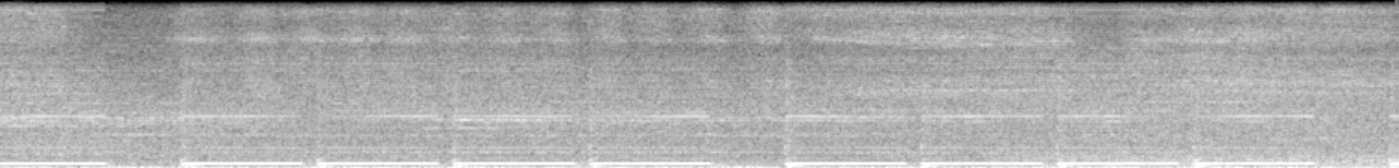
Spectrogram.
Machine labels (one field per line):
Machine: slide rail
